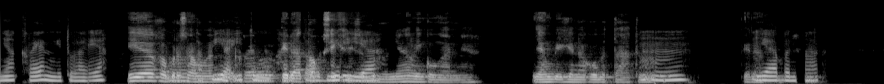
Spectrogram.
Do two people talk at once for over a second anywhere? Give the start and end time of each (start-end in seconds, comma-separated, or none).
1.7-3.7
